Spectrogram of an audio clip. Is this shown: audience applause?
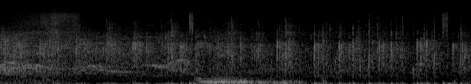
yes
